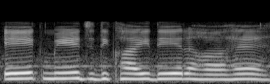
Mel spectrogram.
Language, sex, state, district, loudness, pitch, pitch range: Hindi, male, Haryana, Rohtak, -12 LUFS, 255 Hz, 245-260 Hz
